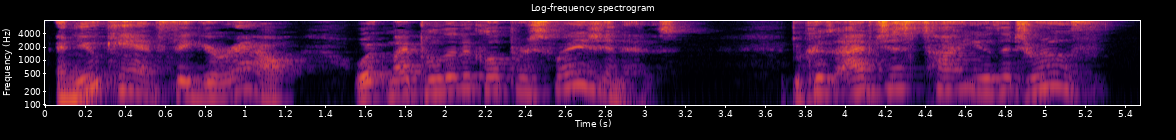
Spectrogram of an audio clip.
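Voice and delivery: teacher explains his point to his student, excited and high. Retold or imitated. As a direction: make your point with delight. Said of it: "And I said".

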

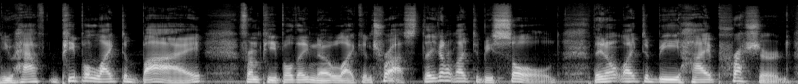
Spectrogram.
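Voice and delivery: normal talking voice

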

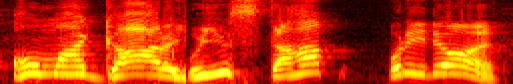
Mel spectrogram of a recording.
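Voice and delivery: high, pleading mock scolding; exasperated wife. Wife seeing husband on freezer's edge, mock exasperation. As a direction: imitate a wife who has had enough.

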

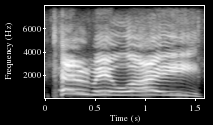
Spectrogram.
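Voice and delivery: high, loud, slow plea; frightened Scrooge. Acted. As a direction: beg the ghost slowly. Scrooge pleading with ghost.

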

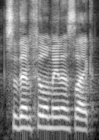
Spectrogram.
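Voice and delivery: ordinary delivery

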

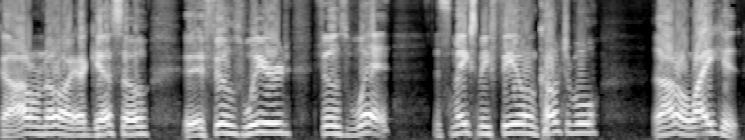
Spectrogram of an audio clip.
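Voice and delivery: high-pitched, upset character voice; imitated crying. Manny telling Hank the tears feel weird, mock tearful. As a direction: play someone confused by their own tears. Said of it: "Manny is crying".

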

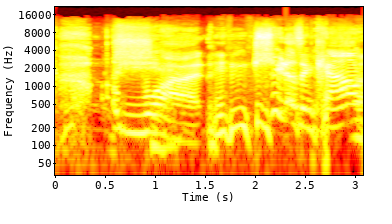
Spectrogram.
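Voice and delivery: high, drawn-out indignant question; mock bafflement. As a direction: play the dad's exaggerated disbelief. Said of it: "and then he's like".

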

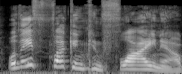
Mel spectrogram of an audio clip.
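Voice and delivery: normal talking voice

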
